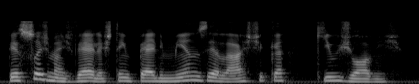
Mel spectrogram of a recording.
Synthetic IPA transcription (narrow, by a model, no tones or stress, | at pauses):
pesoɐzmajzvɛʎɐst̪ẽj̃pɛlɪmẽnʊzelaʃt͡ʃikɐ | kʰɪʊzːɔvẽj̃s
